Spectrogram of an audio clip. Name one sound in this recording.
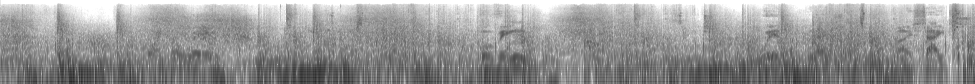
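Many soldiers shout during a battle.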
